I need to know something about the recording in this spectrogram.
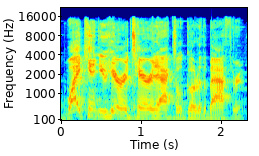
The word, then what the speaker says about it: pterodactyl: can't you hear a pterodactyl go to the bathroom because the p is silent that's the kind of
